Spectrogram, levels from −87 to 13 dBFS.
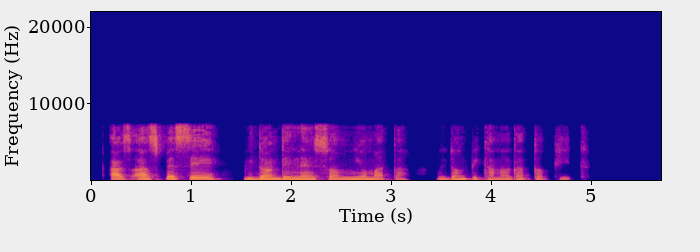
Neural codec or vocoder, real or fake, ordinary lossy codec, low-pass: codec, 16 kHz, 1.1 kbps, Voila-Tokenizer; fake; none; 7.2 kHz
